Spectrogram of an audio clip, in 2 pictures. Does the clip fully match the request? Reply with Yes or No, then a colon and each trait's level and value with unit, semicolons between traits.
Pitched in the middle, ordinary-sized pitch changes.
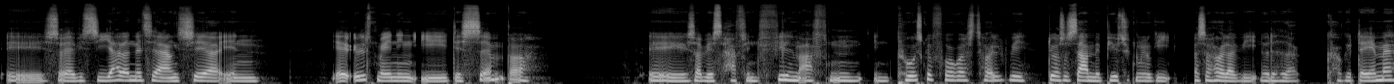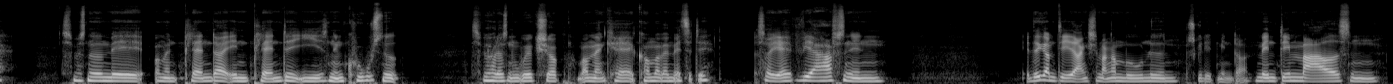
Yes: medium, 160 Hz; average, 3.0 semitones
